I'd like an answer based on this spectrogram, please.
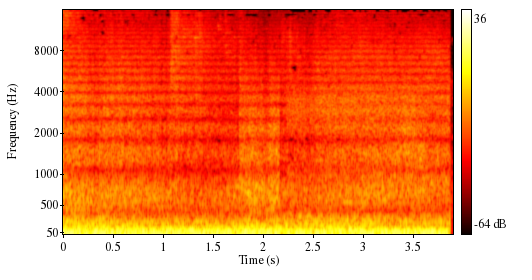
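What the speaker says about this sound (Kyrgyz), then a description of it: "Бир мезгилде катуу жарылуу болуп," A car blows up in a film after leaked propane gas ignites, heard as a sustained loud low roar and rumble that fills the whole stretch without pause.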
